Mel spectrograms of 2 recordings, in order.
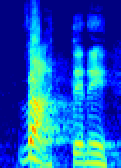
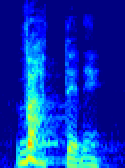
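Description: First: Louder, sharp dismissal; forceful, irritated command; angry order. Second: Said in the usual way. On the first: A narrator's reading. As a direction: order her out with rising temper. Repeated order, losing his temper.

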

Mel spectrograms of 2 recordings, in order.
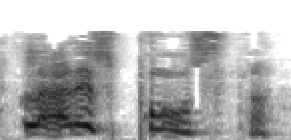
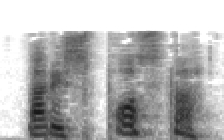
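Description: First: Much higher, louder and slow repeat; full outburst. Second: Higher, louder outburst that starts the demand; the first cry of the demand; bursting out. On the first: Tearful wife demands the answer, shrieking it out. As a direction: scream the demand the second time. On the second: Tearful wife demands the answer, bursting out. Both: A narrator's reading. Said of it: "proruppe subito donna Adelaide".

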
